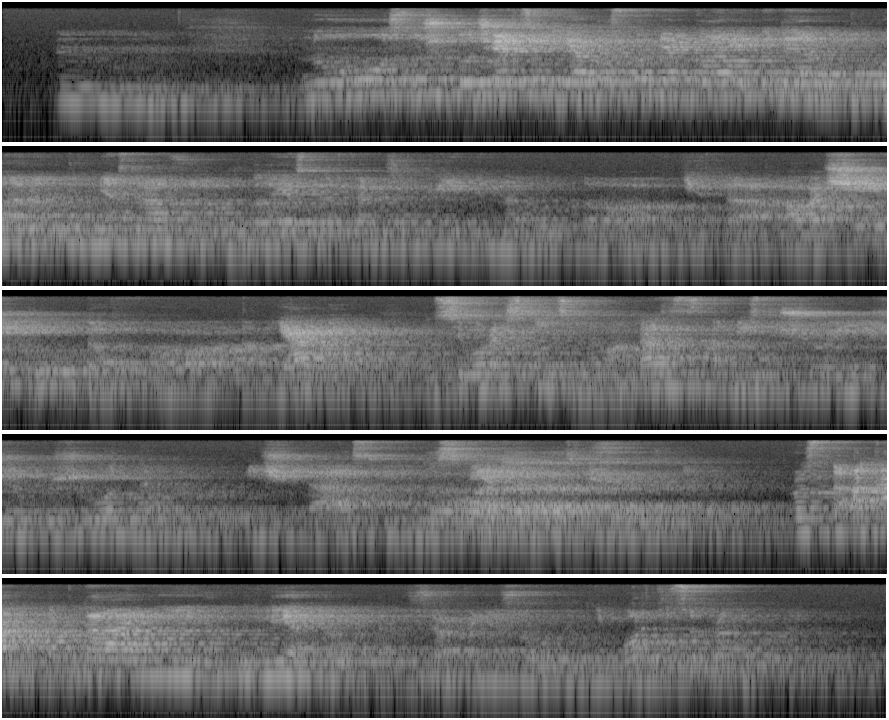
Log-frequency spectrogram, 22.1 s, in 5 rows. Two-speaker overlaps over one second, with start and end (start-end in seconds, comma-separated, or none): 15.3-16.6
